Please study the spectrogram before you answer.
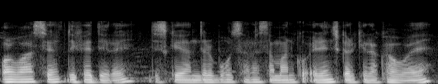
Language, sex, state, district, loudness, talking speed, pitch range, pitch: Hindi, male, Arunachal Pradesh, Papum Pare, -15 LUFS, 235 wpm, 100-115 Hz, 105 Hz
